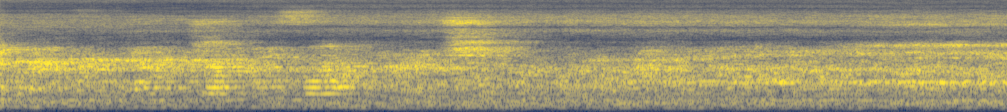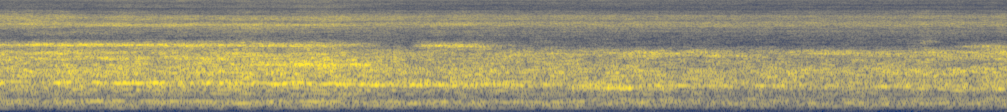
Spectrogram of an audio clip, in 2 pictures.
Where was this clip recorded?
in a subway station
